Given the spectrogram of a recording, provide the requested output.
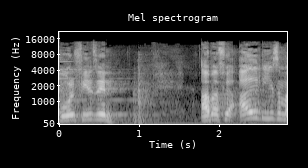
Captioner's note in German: Unruhe - Glockenzeichen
